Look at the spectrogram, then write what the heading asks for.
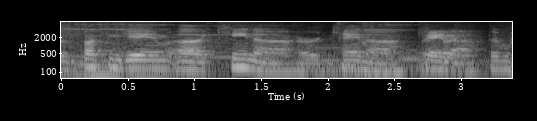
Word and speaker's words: Kena: Kana. They were pronouncing it Kana.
